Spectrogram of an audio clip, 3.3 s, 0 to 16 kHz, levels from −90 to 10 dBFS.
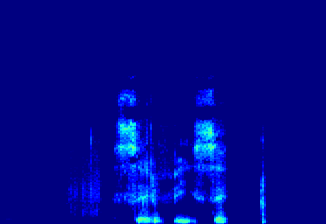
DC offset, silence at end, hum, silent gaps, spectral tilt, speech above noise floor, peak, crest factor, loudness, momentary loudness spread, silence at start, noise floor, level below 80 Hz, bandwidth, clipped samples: under 0.1%; 0.6 s; none; none; -2.5 dB/octave; over 46 dB; -26 dBFS; 22 dB; -44 LUFS; 14 LU; 0.95 s; under -90 dBFS; under -90 dBFS; 10.5 kHz; under 0.1%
